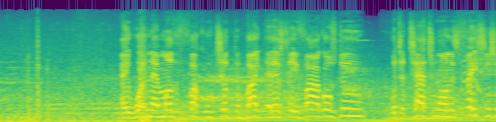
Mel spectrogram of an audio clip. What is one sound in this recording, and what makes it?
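A car engine runs and the car drives off.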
